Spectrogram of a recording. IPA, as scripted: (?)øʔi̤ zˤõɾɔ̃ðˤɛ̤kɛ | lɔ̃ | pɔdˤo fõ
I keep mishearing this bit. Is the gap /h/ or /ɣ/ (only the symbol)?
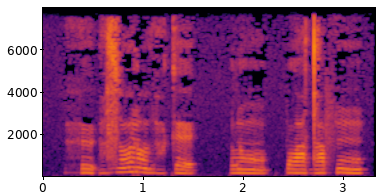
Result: h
